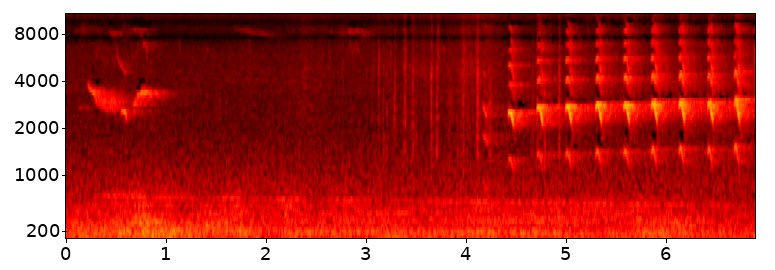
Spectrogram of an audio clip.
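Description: A Northern Goshawk gives a fast, harsh, evenly spaced kek-kek-kek chatter, about three notes a second, after a single thin slurred note, over a low rumble and a steady high hiss.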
